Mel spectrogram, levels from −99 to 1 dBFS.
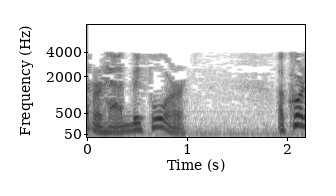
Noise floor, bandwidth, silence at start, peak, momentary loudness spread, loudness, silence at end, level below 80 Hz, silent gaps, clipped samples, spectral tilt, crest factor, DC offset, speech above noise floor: -54 dBFS; 4.2 kHz; 0 s; -4 dBFS; 8 LU; -27 LUFS; 0 s; -44 dBFS; none; under 0.1%; -11.5 dB/octave; 20 dB; under 0.1%; 31 dB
